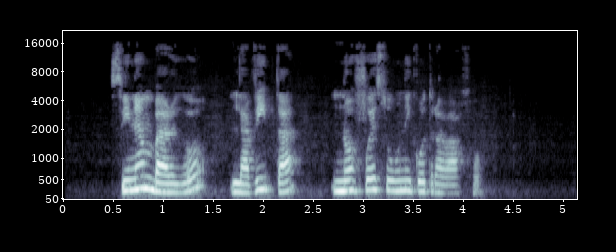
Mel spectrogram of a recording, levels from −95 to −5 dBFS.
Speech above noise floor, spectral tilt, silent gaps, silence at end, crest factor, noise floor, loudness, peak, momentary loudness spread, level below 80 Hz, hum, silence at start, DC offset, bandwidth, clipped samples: 54 dB; -5 dB/octave; none; 0.95 s; 16 dB; -71 dBFS; -18 LUFS; -2 dBFS; 13 LU; -68 dBFS; none; 0.5 s; under 0.1%; 15.5 kHz; under 0.1%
